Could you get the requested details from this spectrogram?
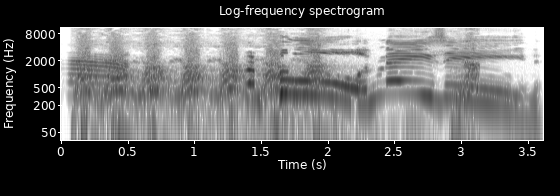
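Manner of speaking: high, slow squeal of doggy delight; happy dog voice. Pretend. The dog fresh out of the pool, high happy squeal. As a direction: gush like an overjoyed dog.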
